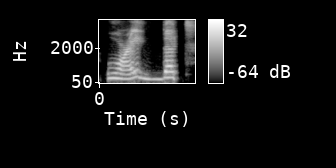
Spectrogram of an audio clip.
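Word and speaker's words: أعدت: You have to make sure that you don't make both of them Hamza or both of them Ain. And when you are reciting this ta, remember to give hums. The running of breath with the letter ta. U'iddat, u'iddat. And do not say u'iddat. I am making both of them as if I'm giving Hamza and then ta without hums. U'iddat. And this is not right.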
